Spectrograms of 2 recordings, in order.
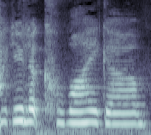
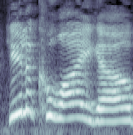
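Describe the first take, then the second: First: Put-on softer, lower, sad reread of "You look kawaii, girl"; sadly. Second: Said in the usual way. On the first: Shown as a demonstration. Bloody Mary sadly complimenting the goth girl, soft and low. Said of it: "Bloody Mary said sadly". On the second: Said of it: "Let me go over that".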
